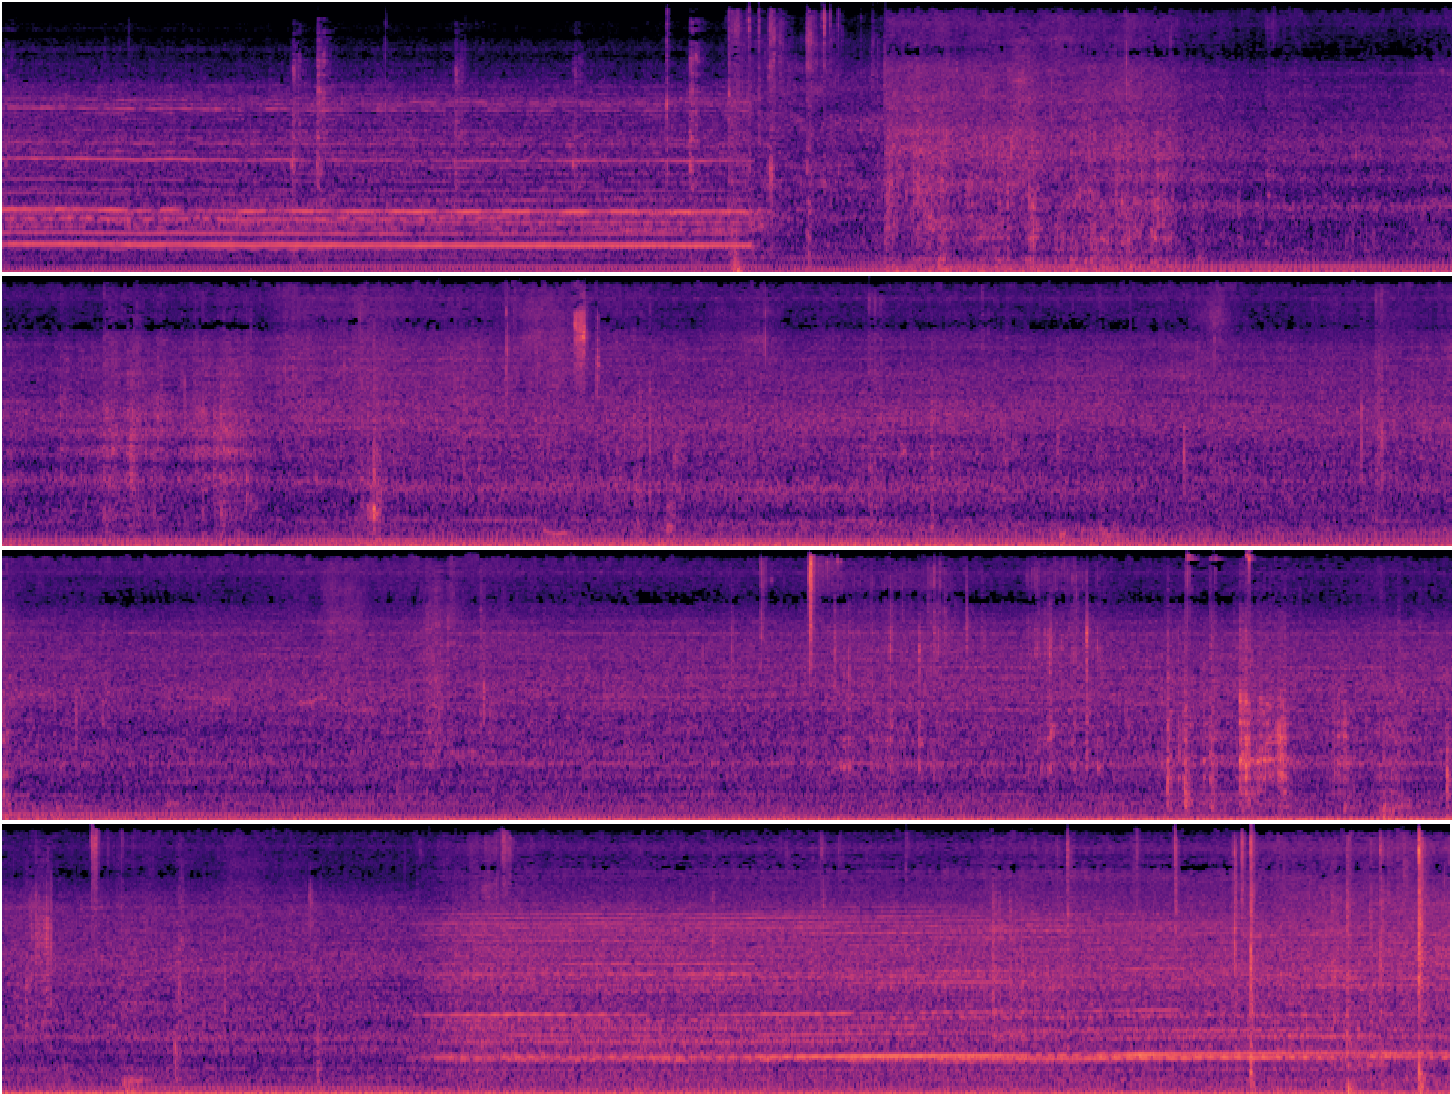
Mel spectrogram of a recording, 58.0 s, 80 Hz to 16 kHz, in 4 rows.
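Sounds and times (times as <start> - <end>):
diesel truck engine idling: 0.0 - 57.9.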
